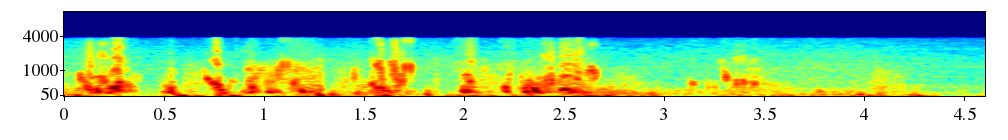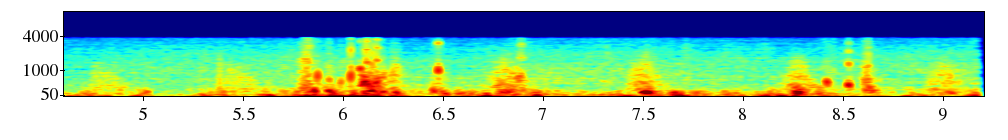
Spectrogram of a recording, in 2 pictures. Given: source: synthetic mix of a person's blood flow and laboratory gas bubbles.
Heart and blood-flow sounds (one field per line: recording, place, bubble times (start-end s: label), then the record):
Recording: Doppler ultrasound of blood flow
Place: subclavian vein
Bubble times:
0.07-0.43 s: bubbles
0.51-0.61 s: bubbles
0.71-1.35 s: bubbles
1.45-1.81 s: bubbles
2.00-2.16 s: bubbles
2.21-2.78 s: bubbles
3.14-3.52 s: bubbles
5.81-6.34 s: bubbles
6.47-6.55 s: bubbles
6.83-6.96 s: bubbles
8.42-8.73 s: bubbles
9.18-9.21 s: bubbles
From the record:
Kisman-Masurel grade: 232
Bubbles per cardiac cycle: several, 3 to 8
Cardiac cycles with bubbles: 50 to 99%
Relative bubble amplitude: moderate (0.250 to 0.450)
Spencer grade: 3 (all of the cardiac periods contain showers or single bubble signals, but not dominating or overriding the cardiac motion signals)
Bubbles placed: anywhere in the cardiac cycle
